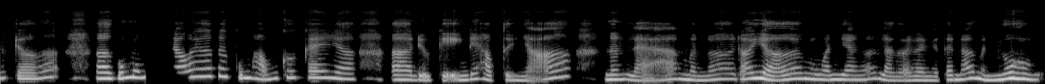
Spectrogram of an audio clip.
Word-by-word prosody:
hết 285 Hz, -, -3 dB
trơn 275 Hz, 0 st, 0 dB
á. 320 Hz, +3 st, -3 dB, 0.4 s
Ờ, 275 Hz, -1 st, +5 dB
cũng 290 Hz, +3 st, +3 dB
muốn 315 Hz, -1 st, +3 dB, 0.5 s
nói 345 Hz, -, -1 dB
á, 365 Hz, +1 st, +1 dB
tức 365 Hz, -1 st, 0 dB
cũng 300 Hz, 0 st, +1 dB
hổng 245 Hz, +1 st, -1 dB
có 315 Hz, 0 st, -2 dB
cái, 310 Hz, -1 st, +1 dB
ờ, 255 Hz, -2 st, 0 dB, 0.3 s
ờ, 220 Hz, 0 st, +1 dB
điều 200 Hz, -1 st, -1 dB
kiện 205 Hz, 0 st, 0 dB
để 245 Hz, +2 st, -1 dB
học 220 Hz, -6 st, -2 dB
từ -, -, -1 dB
nhỏ, 195 Hz, +8 st, -2 dB, 0.5 s
nên 225 Hz, 0 st, +3 dB
là 210 Hz, +2 st, -3 dB
mình 205 Hz, -4 st, 0 dB
á, 245 Hz, +4 st, -3 dB
đó 255 Hz, -, -1 dB
giờ 230 Hz, -7 st, +5 dB
á 260 Hz, +1 st, +1 dB
môn 245 Hz, -3 st, +2 dB
Anh 225 Hz, +1 st, +2 dB
văn 215 Hz, -1 st, -1 dB
á, 235 Hz, -, -4 dB
là, 210 Hz, -5 st, -1 dB
gọi 185 Hz, 0 st, -5 dB
là, 195 Hz, 0 st, -1 dB
người 185 Hz, -1 st, -3 dB
ta 215 Hz, -, -1 dB
nói 240 Hz, +6 st, +1 dB
mình 210 Hz, -5 st, +3 dB
ngu. 260 Hz, -2 st, +7 dB
235 Hz, 230 wpm, -22 LUFS, 210-275 Hz, 0.5 s, ngu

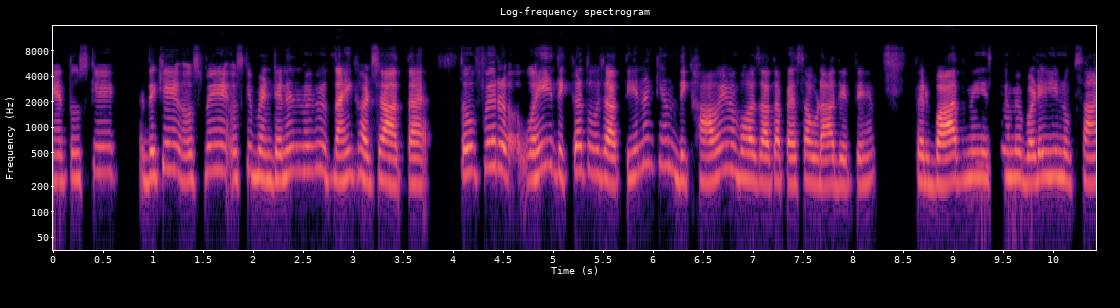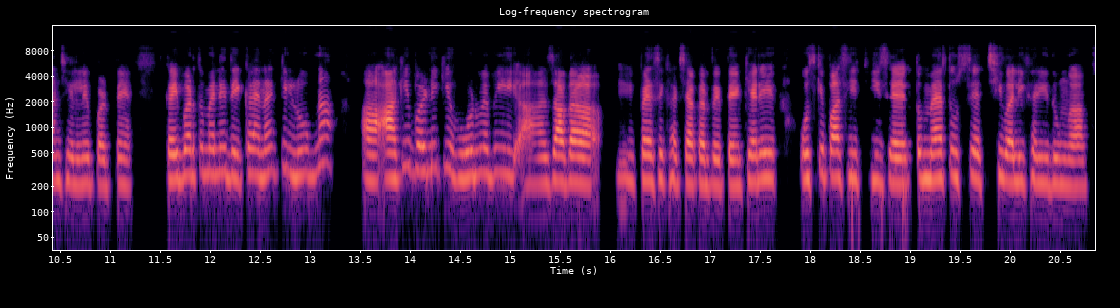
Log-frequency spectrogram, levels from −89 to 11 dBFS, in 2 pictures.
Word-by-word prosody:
हैं 235 Hz, 0 st, -2 dB
तो 245 Hz, 0 st, -4 dB
उसके 290 Hz, +4 st, -6 dB, 0.4 s
देखिए 295 Hz, +5 st, +1 dB
उसमें 295 Hz, +6 st, -2 dB
उसके 255 Hz, +4 st, -5 dB
मेंटेनेंस 255 Hz, +2 st, +1 dB
में 300 Hz, 0 st, -4 dB
भी 315 Hz, -, -5 dB
उतना 245 Hz, -4 st, +2 dB
ही 250 Hz, +3 st, +1 dB
ख़र्चा 240 Hz, -3 st, +2 dB
आता 220 Hz, +1 st, 0 dB
है। 210 Hz, -1 st, 0 dB, 0.3 s
तो 280 Hz, +1 st, +3 dB
फ़िर 330 Hz, -1 st, +1 dB, 0.2 s
वही 255 Hz, +9 st, +1 dB
दिक़्क़त 290 Hz, +2 st, -1 dB
हो 280 Hz, -2 st, -3 dB
जाती 235 Hz, -1 st, +2 dB
है 270 Hz, -, -2 dB
ना 360 Hz, -, -5 dB
कि 360 Hz, -, -10 dB
हम 345 Hz, -3 st, -7 dB
दिखावे 235 Hz, +4 st, 0 dB
में 305 Hz, -3 st, -4 dB
बहुत 245 Hz, -2 st, +2 dB
ज़्यादा 225 Hz, 0 st, +3 dB
पैसा 220 Hz, +1 st, +1 dB
उड़ा 210 Hz, -1 st, +1 dB
देते 210 Hz, 0 st, -4 dB
हैं, 220 Hz, +2 st, -6 dB, 0.4 s
फ़िर 230 Hz, -2 st, 0 dB
बाद 225 Hz, +2 st, +7 dB
में 255 Hz, 0 st, -1 dB
इसमें 255 Hz, +2 st, -6 dB
हमें 255 Hz, 0 st, 0 dB
बड़े 225 Hz, +2 st, +2 dB
ही 255 Hz, +1 st, -1 dB
नुकसान 230 Hz, -2 st, -2 dB
झेलने 215 Hz, -1 st, -3 dB
पड़ते 210 Hz, 0 st, -4 dB
हैं। 205 Hz, -1 st, -5 dB, 0.3 s
कई 240 Hz, -1 st, +5 dB
बार 270 Hz, +2 st, +1 dB
तो 285 Hz, -, -8 dB
मैंने 280 Hz, +1 st, -2 dB
देखा 250 Hz, +1 st, -1 dB
है 270 Hz, -, +1 dB
ना 265 Hz, +2 st, -1 dB
कि 320 Hz, -, -8 dB
लोग 260 Hz, 0 st, -4 dB
ना 375 Hz, +1 st, -2 dB, 0.3 s
अ, -, -, +2 dB
आगे 245 Hz, +6 st, +6 dB
बढ़ने 310 Hz, 0 st, -1 dB
की 325 Hz, +2 st, -13 dB
होड़ 255 Hz, -1 st, -1 dB
में 280 Hz, 0 st, -4 dB
भी 280 Hz, 0 st, -6 dB
अ, 215 Hz, -3 st, -3 dB
ज़्यादा 230 Hz, 0 st, +5 dB, 0.4 s
ये 245 Hz, -2 st, -8 dB
पैसे 235 Hz, 0 st, +2 dB
ख़र्चा 225 Hz, -2 st, 0 dB
कर 210 Hz, 0 st, +1 dB
देते 205 Hz, 0 st, -1 dB
हैं 205 Hz, 0 st, +2 dB
कि 230 Hz, -, -2 dB
अरे! 245 Hz, +2 st, +2 dB, 0.2 s
उसके 245 Hz, +3 st, -1 dB
पास 255 Hz, -1 st, +3 dB
ये 245 Hz, -, -1 dB
चीज़ 235 Hz, -1 st, -7 dB
है 215 Hz, -1 st, +5 dB
तो 250 Hz, -, 0 dB
मैं 245 Hz, 0 st, +4 dB
तो 265 Hz, -, -6 dB
उससे 250 Hz, +1 st, -3 dB
अच्छी 240 Hz, +3 st, -4 dB
वाली 225 Hz, -1 st, +3 dB
ख़रीदूँगा। 215 Hz, -3 st, -2 dB
245 Hz, 235 wpm, -22 LUFS, 225-270 Hz, 0.4 s, बाद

